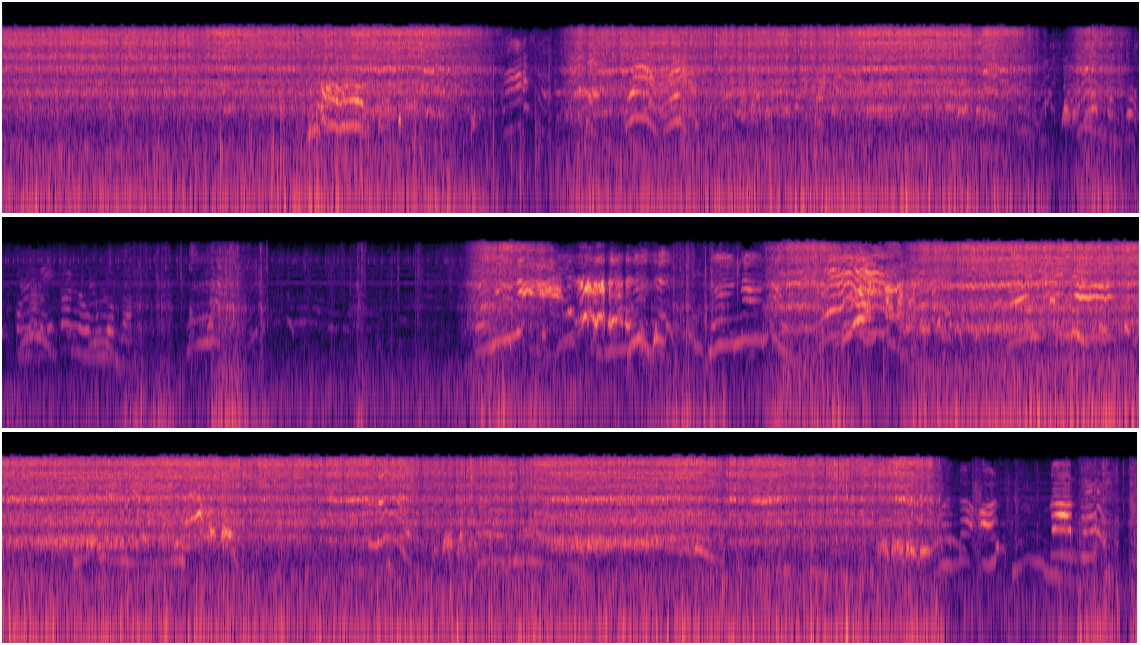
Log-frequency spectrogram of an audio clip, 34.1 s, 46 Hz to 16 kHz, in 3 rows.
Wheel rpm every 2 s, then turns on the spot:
230, 220, 80, 220, 180, 20, 20, 10, 20, 40, 160, 220, 230, 230, 220, 190, 20.
12-14 16-18 32-34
